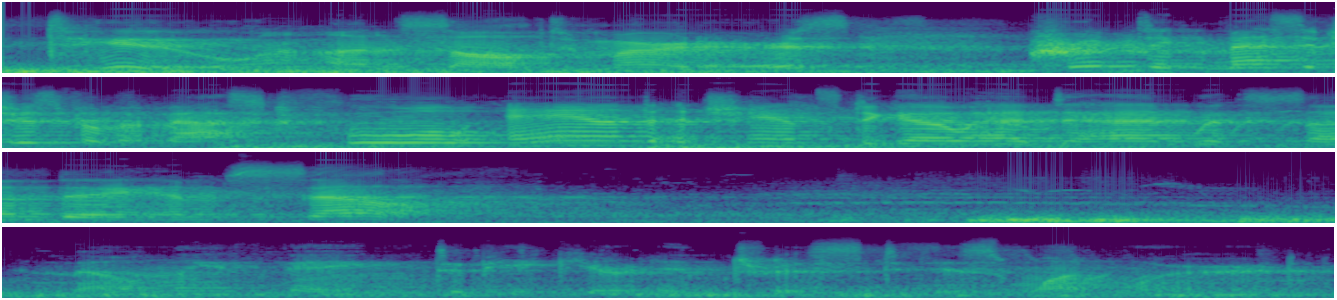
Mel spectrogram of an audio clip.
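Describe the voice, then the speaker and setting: An actor playing a theatrical, taunting male phantom in a video game, mocking and drawn-out, drifting into whispers. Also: medium pitch. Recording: very echoey, reverberant, noisy game audio.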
